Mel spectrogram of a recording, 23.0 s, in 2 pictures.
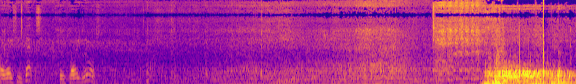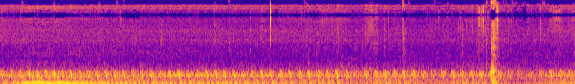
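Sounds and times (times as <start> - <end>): car engine cranking and starting: 8.6 - 23.0
car engine idling: 8.7 - 23.0.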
